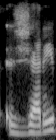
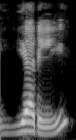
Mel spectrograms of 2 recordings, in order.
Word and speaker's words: Yeti: So my name is Yeti Beth Morales, and I go by Yeti. The easiest way to pronounce it is like the cooler cups. So I did not invent them, but Yeti, if you can remember the cooler cups, you got me.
